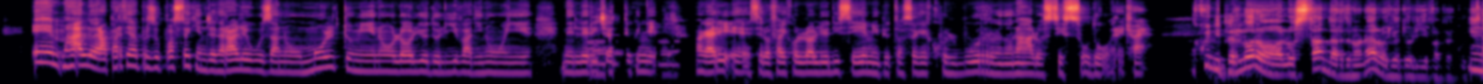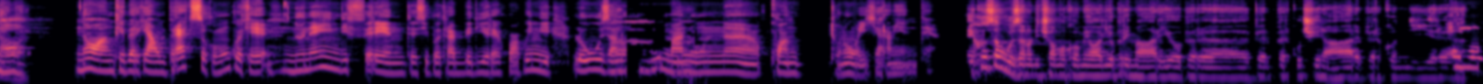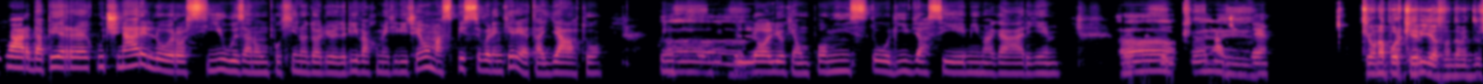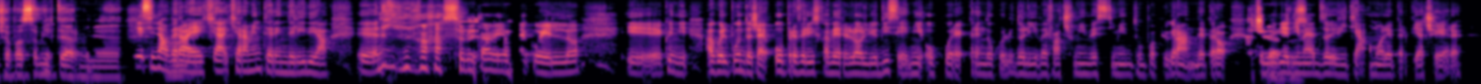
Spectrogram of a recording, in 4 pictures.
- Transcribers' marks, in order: unintelligible speech; drawn out: "Ah"; drawn out: "Ah"; unintelligible speech; drawn out: "Ah, okay"; unintelligible speech; tapping; other noise; laughing while speaking: "no, no, no"; unintelligible speech; "cioè" said as "ceh"
- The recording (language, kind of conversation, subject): Italian, podcast, Quale odore in cucina ti fa venire subito l’acquolina?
